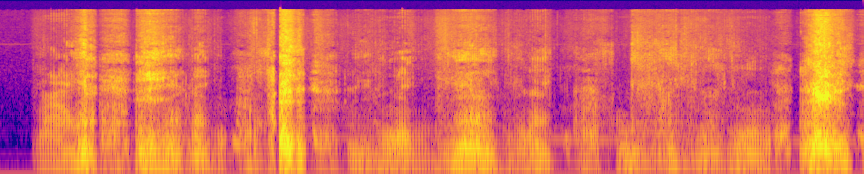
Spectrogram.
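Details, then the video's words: Rhythmic series of low, coarse grunting roars from a jaguar, each short pulse following the last at roughly half-second intervals, swelling into a louder rasping burst near the end. "Jaguar Sounds"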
